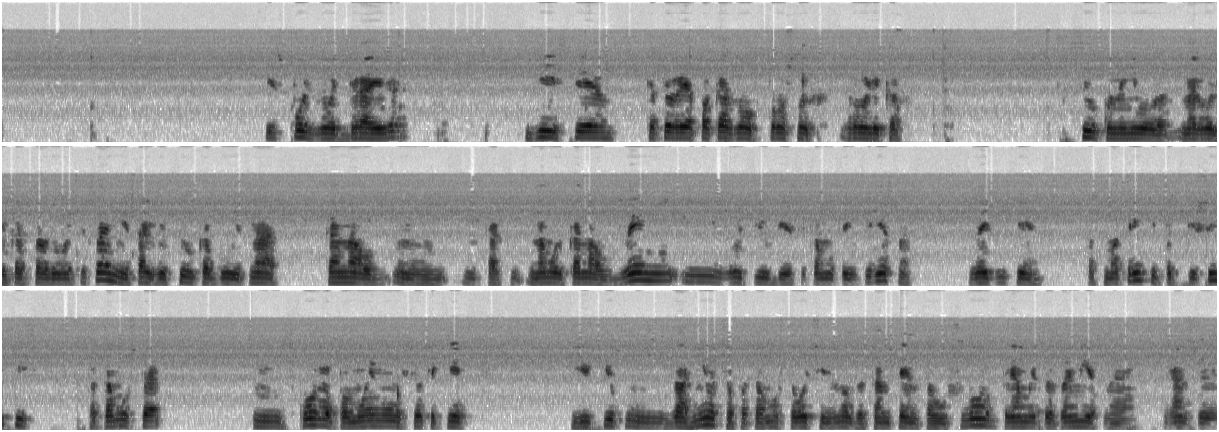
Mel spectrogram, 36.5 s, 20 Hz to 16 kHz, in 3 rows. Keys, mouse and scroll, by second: 0.0-0.8 middle drag, 3.0-3.8 drag, 5.8-6.8 middle drag, 7.8 KP_1, 9.0 shift+middle drag, 9.3-10.3 middle drag, 12.8 middle click.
